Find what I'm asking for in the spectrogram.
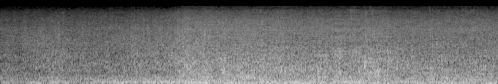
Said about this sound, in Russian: Одна из досок выступает из стены, это нижняя часть желоба. Он опускается над ванной. Дернешь за эту веревку, пойдет вода. Попробуй. Схватившись за веревку, Тихиро поскальзывается, повисает на ней.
